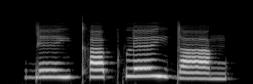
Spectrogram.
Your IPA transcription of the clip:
d eː˧ j kʰ a˦˥ p̚ k l ɛː˥˩ j d a˧ ŋ

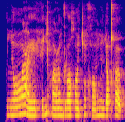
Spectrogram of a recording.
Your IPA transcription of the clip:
ʎ ɔ̃ː ʕ ẽː h ɪ ɟ ɔ̃ h ɔ̃ ʕ ũ ɡ ɹ ɔ χ ɔ̃ c ũ x ɔ̃ b ũ ʎ u qʰ u

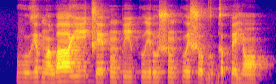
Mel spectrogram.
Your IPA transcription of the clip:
v u˨ ɣ e˧ ɡʷ ã˨ w aː˦ ɣ iː˦ t͡ʃ e˨˦ p ũ˧ p iː˧ kʷ iː˧ ɾ u˧ ʃ ũ˧ kʷ e˦ ʃ o˨ ɡ u˧ ɡ ə˧ p e˨ j ɔ̃˨

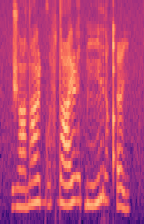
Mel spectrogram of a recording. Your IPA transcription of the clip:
ʒ õ dˤ ɛ̃ː ɭ ɡ o̤ f dˤ ɛː ɭ ɛ̤ ɓ ĩː r ɛ̤ qʼ i

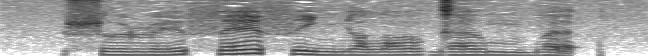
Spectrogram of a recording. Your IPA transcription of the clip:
ɬ u ɭ ʏ f ɛ f e ɲ ʊ lˠ oː ɡ ɐ ʊ̯ m b ɐ ʔ

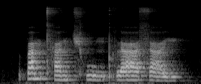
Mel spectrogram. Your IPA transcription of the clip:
p a˥˩ m tʰ a˧ n t͡ɕʰ uː˨˩ ŋ pʰ l aː˧ s a˧ j

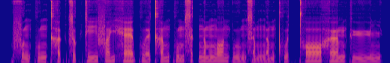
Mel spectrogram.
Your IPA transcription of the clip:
f ʊ˨˩ ŋ kʷ ɪ˨˧ ŋ kʰ ɐ˧ k̚ s ʊ˧ k̚ s iː˧ f ɐ˨˥ j h ɛː˥ kʷ ɛː˨˩ kʰ ɐ˨˥ m kʷ ɐ˥ m s ɐ˨˥ k̚ ŋ ɐ˥ m ŋ ɔː˨˧ n p uː˨˩ ŋ s ɐ˨˩ m ŋ ɐ˨ m kʷʰ ɐ˧ t̚ t̪ʰ ɔː˥ h œː˥ m k yː˧ n

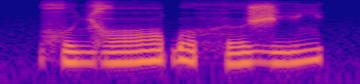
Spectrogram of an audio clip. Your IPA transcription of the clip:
x o ʎ ɣ ɔː ɓ o h ɵ ʒ i ʎ

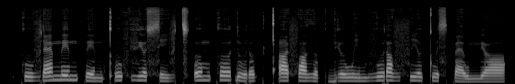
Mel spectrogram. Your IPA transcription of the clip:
k u˨ v ɾ æ˥ m e˥ m p e˩ m kʼ u˦ f vʲ o˦ s i˩ v t͡sʼ o˦ m k o˦ ɗ u˩ ɾ o˦ k qʼ e˥ f ɒ˦ ð o˩ k bʲ o˦ w i˨ m v u˥ ɾ ɒ˦ v f i˦ ə̯ tʷ i˨ s p æ˩ w mʲ ɒ˩

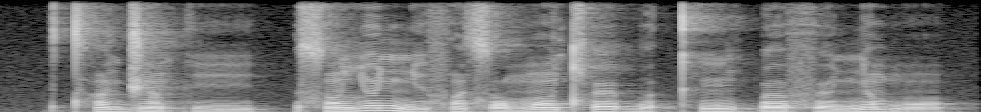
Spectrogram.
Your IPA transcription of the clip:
tʰ ə̃˧ d͡ʒ ə̃˦ k i˨ | s õ˧ ʎ ø˦ ɲ i˧ f ə̃˧ s o˨ m õ˦ cʰ ø˧ b ə˨ kʰ ĩ˨˦ k͡p ɵ˦ f ø˨ ɲ ə̃˦ b õ˨

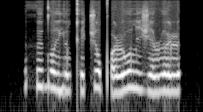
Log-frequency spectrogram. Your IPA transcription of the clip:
θ ʏ d̪ ɔ ɪ̯ j ʏ l kʰ ɛ t͡ʃ ɔ pʼ ɔ ɭ o l i ʒ ɛ ɹ ə ɭ

